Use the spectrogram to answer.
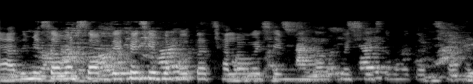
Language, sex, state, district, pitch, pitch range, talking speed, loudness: Hindi, female, Bihar, Sitamarhi, 260 Hz, 235-265 Hz, 150 wpm, -15 LUFS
